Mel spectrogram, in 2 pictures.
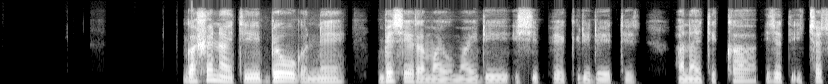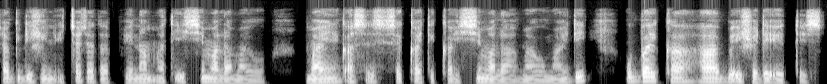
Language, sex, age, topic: Gamo, male, 25-35, government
